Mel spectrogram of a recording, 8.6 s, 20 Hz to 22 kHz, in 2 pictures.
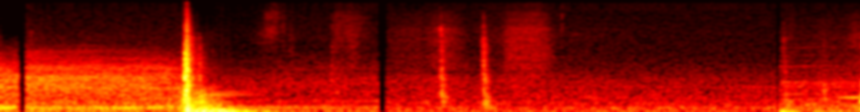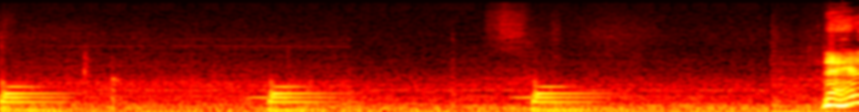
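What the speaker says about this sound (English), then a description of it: "steering wheel is power adjustable" The power-adjustable steering wheel motor in a 2024 BMW X5 M-Sport cabin whirs in several short, quiet electric bursts, with a click and thump earlier on.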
